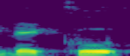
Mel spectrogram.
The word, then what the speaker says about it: The Coup: Se dice The Coup, la P no se pronuncia.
